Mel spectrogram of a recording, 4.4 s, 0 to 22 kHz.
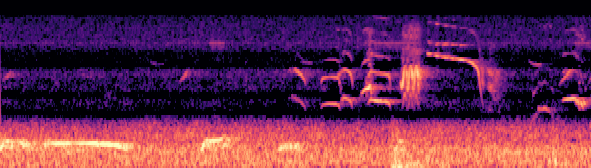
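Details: A male common blackbird in a garden in Weener, East Frisia, northwest Germany, in May 2023, gives a burst of high, squeaky twittering notes over steady background hiss, after a low, soft whistled coo early on.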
